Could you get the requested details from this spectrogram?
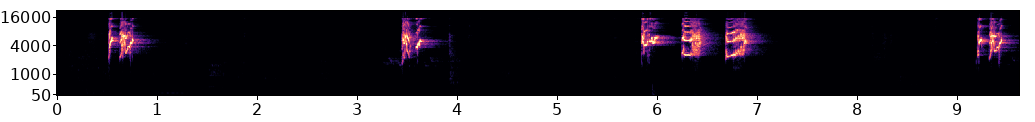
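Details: Lovebird lure sound meant to trigger other lovebirds into song: scattered harsh, high chirps, a single one, another after a gap, a fast triple, then one more, over a quiet low background hum.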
